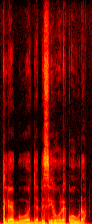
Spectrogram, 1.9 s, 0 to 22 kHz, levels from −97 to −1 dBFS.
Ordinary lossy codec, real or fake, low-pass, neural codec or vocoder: none; real; none; none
